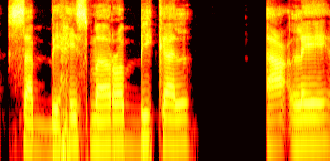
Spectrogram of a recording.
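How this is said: The phrase is recited with a brief stop. The speaker calls it right. "tapi harus yang sakta"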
